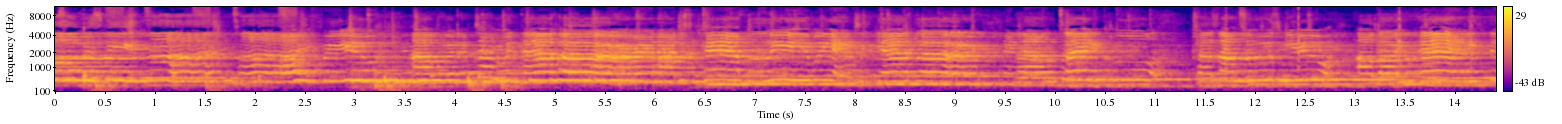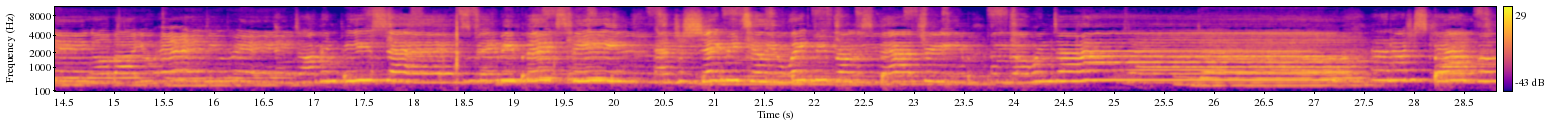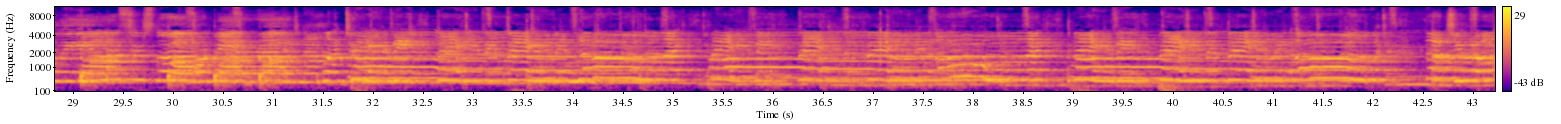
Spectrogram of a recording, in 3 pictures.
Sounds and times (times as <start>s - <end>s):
A capella: 0.0s - 43.2s
Choir: 0.0s - 43.2s.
